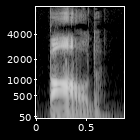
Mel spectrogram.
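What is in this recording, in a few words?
"bald", American English; gcompris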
